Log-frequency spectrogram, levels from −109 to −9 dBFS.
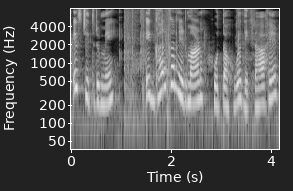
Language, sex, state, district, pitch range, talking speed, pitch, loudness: Hindi, female, Chhattisgarh, Bastar, 210-280 Hz, 170 wpm, 245 Hz, -26 LUFS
